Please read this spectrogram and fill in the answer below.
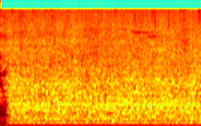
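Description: Hozelock pond vacuum running steadily with a low hum, pumping water out of a fish tank through its hose.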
